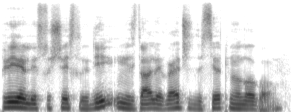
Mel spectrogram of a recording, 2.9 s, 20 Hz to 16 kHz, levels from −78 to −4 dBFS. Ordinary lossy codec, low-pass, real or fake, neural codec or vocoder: none; 14.4 kHz; fake; codec, 44.1 kHz, 2.6 kbps, SNAC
